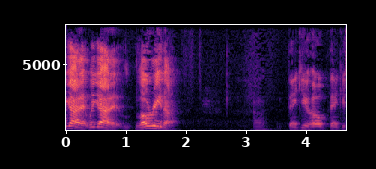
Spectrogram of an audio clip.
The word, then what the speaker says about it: Lorena: texas there you go you guys are still pronouncing it wrong it's lorena lorena sarah let us know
